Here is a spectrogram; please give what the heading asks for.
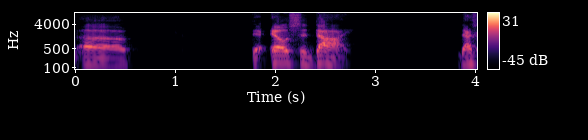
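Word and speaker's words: El Shaddai: the Allah Shadaya in the Hebrew or in the modern Hebrew you would say uh the El Shadai that's how you say it in the modern Hebrew the word that I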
